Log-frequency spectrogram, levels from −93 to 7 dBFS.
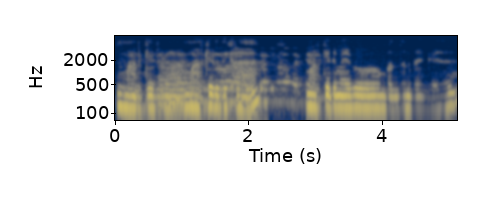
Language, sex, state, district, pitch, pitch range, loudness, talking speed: Hindi, male, Jharkhand, Jamtara, 135 Hz, 130-150 Hz, -20 LUFS, 150 wpm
